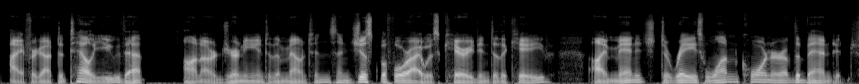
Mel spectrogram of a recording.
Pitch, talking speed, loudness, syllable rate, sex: 85 Hz, 210 wpm, -21 LUFS, 6.0 syllables/s, male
